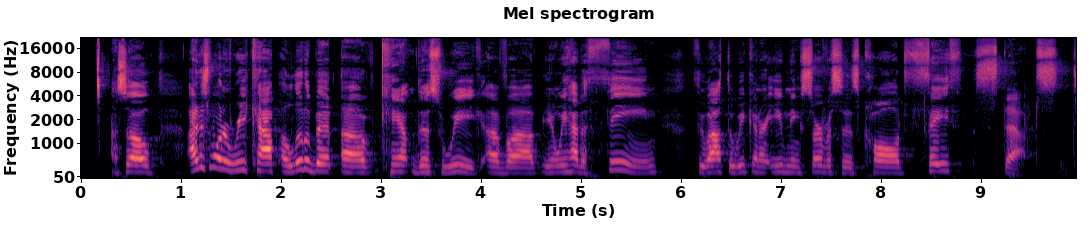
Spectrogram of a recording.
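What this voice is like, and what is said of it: Slightly raspy, recovering voice. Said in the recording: “my voice is still recuperating from a week at camp. As you can hear, it's a little raspy”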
